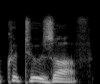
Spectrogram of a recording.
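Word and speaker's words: Kutuzov: said Anna pavlovna General coutu off said bonsky speaking French and stressing the last syllable of the general's name like a Frenchman has been pleased to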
